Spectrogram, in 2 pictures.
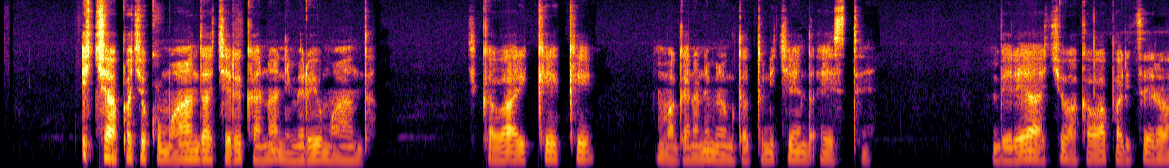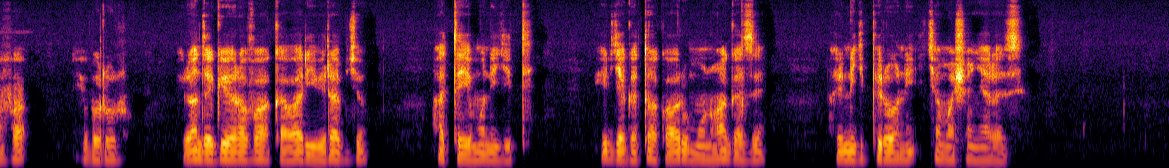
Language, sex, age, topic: Kinyarwanda, male, 36-49, government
